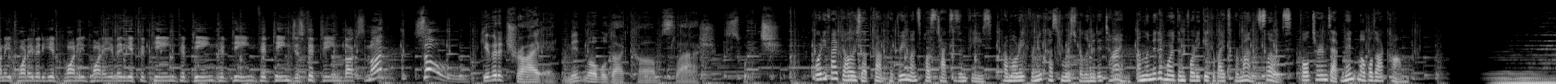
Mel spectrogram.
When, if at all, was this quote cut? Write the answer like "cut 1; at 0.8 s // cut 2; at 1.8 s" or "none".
cut 1; at 14.6 s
